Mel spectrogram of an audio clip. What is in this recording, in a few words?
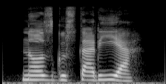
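we would like, Spanish, female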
